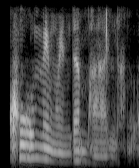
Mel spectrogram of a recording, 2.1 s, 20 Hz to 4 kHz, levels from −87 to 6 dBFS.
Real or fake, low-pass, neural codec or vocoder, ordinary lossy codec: fake; 3.6 kHz; codec, 16 kHz, 4.8 kbps, FACodec; none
